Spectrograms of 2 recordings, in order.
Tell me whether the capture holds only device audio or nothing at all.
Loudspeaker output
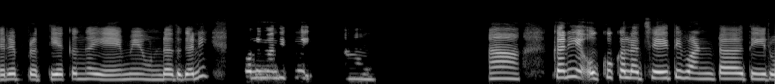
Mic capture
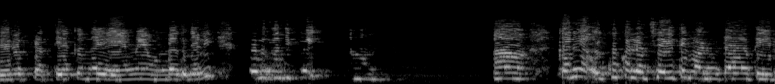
Yes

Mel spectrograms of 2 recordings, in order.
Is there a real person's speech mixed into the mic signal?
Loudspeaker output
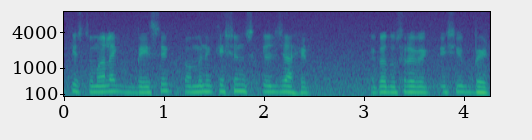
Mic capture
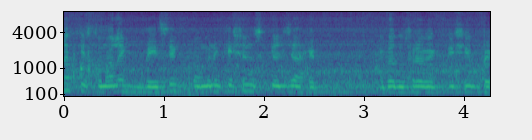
No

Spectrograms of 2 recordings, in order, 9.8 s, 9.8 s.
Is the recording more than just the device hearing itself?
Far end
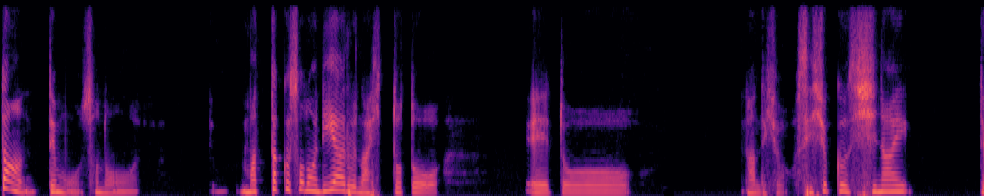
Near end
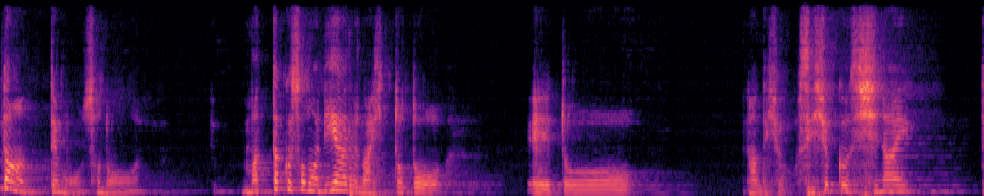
No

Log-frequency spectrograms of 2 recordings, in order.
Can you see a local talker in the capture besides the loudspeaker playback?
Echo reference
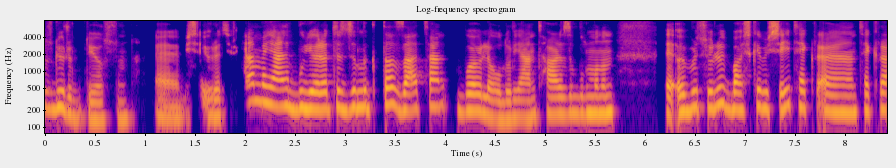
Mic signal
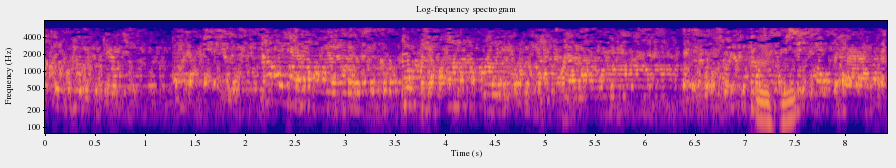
Yes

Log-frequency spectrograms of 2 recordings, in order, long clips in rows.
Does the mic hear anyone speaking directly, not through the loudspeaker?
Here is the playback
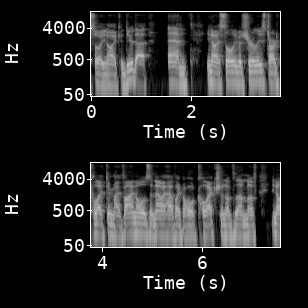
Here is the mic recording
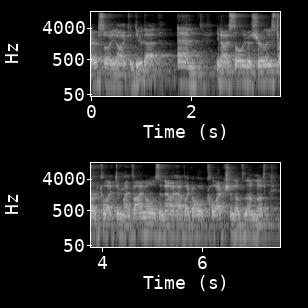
No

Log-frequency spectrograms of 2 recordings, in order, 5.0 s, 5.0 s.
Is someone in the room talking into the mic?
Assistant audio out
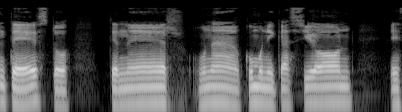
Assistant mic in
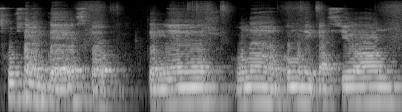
No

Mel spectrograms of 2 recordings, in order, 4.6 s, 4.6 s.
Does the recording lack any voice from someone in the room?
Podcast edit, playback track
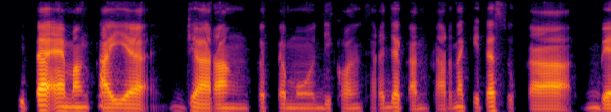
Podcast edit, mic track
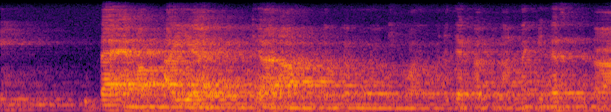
Yes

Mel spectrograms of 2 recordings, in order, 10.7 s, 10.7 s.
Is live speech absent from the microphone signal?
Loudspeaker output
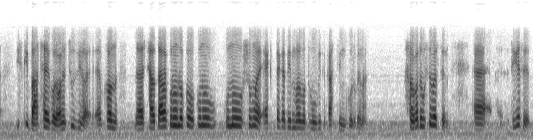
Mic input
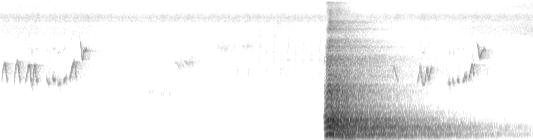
No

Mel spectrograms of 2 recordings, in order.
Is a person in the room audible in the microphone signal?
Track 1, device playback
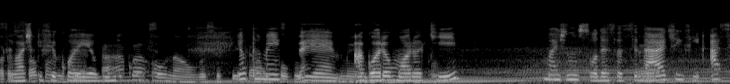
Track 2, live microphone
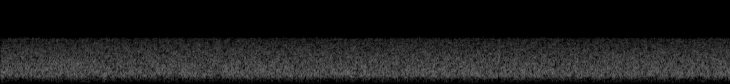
No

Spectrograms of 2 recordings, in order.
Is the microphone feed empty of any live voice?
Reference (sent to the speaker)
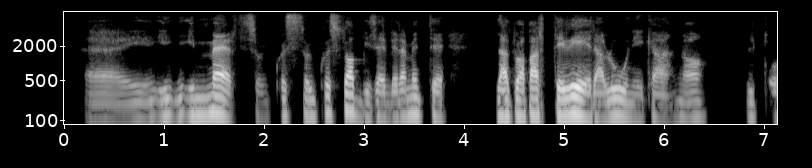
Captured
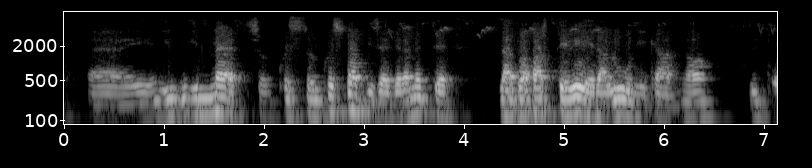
Yes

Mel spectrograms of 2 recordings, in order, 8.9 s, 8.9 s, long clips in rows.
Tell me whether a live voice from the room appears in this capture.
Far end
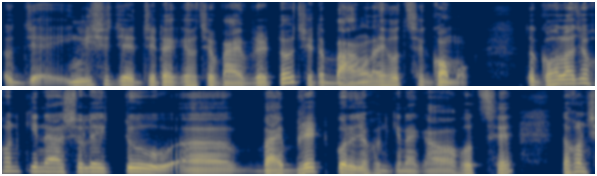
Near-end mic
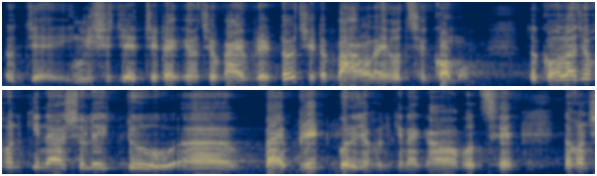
No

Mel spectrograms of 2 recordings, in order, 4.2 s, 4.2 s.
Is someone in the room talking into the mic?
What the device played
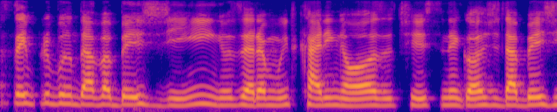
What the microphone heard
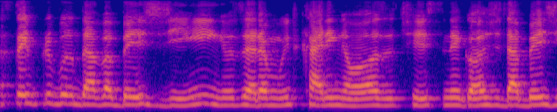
No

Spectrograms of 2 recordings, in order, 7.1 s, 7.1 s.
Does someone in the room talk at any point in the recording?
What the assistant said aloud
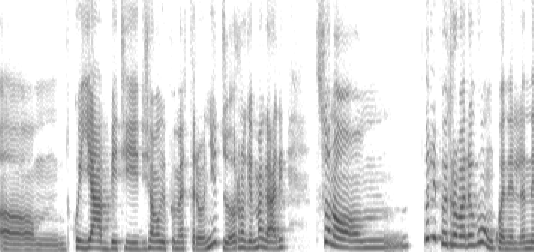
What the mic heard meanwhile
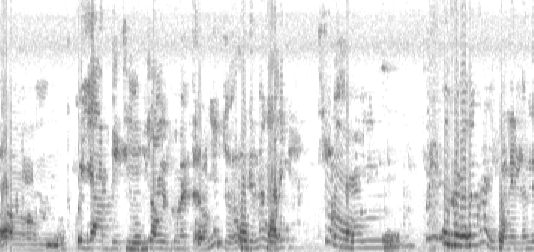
No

